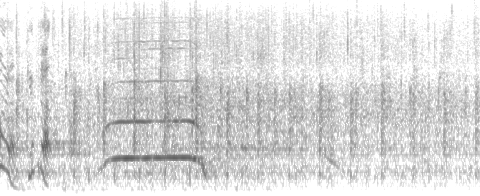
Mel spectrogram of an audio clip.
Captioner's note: attendees applauding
